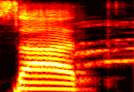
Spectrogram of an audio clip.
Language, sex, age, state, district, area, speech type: Hindi, female, 30-45, Uttar Pradesh, Mau, rural, read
